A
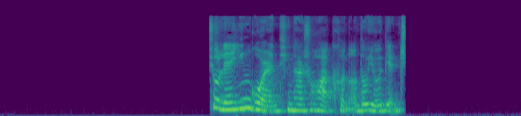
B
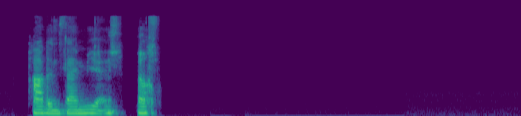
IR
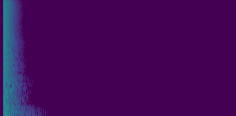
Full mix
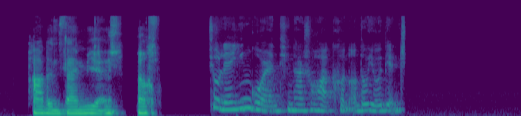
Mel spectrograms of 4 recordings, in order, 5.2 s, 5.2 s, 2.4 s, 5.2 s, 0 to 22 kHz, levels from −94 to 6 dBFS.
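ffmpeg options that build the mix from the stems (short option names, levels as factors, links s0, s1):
-filter_complex "[0:a]acompressor=threshold=0.0398:ratio=1.5,volume=0.119[s0];[1:a]volume=0.944[s1];[s0][s1]amix=inputs=2:normalize=0,acrossover=split=260|1000[s2][s3][s4];[s2]acompressor=threshold=0.0251:ratio=4[s5];[s3]acompressor=threshold=0.0126:ratio=4[s6];[s4]acompressor=threshold=0.0126:ratio=4[s7];[s5][s6][s7]amix=inputs=3:normalize=0"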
